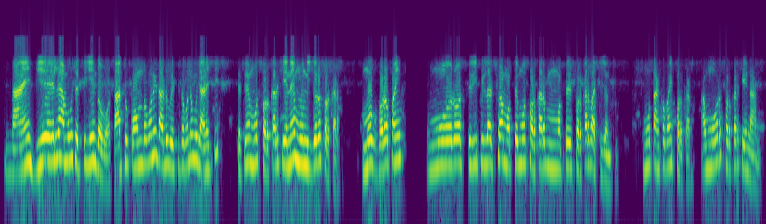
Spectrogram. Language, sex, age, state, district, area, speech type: Odia, male, 30-45, Odisha, Sundergarh, urban, conversation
